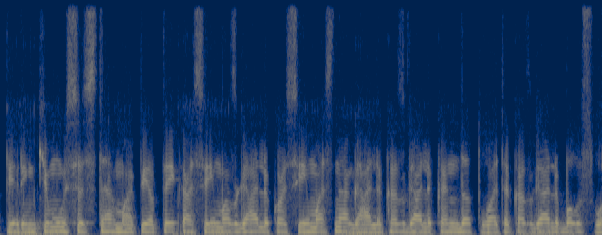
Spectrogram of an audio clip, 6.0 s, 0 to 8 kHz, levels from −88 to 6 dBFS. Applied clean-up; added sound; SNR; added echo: neural mask model RNNoise.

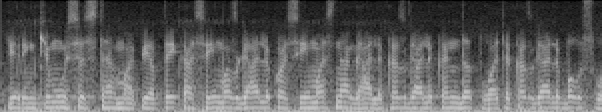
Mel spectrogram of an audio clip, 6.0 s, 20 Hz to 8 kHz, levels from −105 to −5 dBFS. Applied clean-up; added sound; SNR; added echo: none; Purr; 6 dB; none.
